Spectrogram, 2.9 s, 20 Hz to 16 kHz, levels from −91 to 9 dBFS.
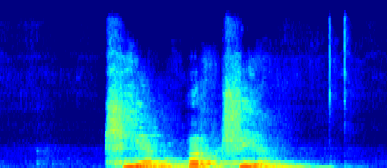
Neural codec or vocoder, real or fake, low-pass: codec, 44.1 kHz, 3.4 kbps, Pupu-Codec; fake; 14.4 kHz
